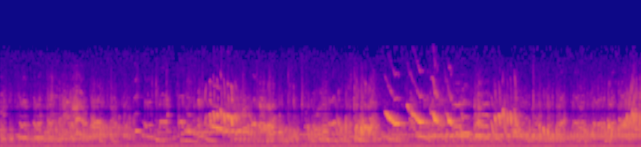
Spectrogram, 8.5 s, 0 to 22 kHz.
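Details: Proven American Singer canary hen, white, from 2009, singing after molting: rapid sweeping notes and slurred twitters, repeated about two to three times a second, building into a busy high warble.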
